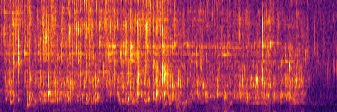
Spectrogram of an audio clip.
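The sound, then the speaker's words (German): Lukewarm water pours steadily into a large bowl for about three seconds, the first step of making a rye bread dough: a bright splashing rush that fades out at the end, with no talking. “Zuerst das Wasser in eine Schüssel geben.”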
